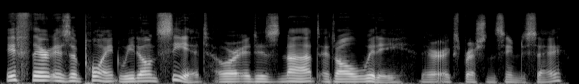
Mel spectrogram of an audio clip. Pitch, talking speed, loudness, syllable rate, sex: 130 Hz, 215 wpm, -19 LUFS, 4.8 syllables/s, male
